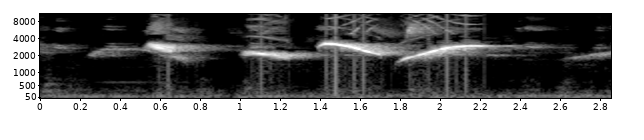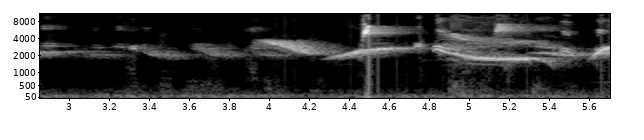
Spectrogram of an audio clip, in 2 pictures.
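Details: Green-winged saltator singing a loose run of loud, clear whistled notes, slurred up and down around the upper-middle range, with short pauses between phrases.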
